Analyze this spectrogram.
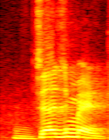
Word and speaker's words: judgement: है ठीक है परफेक्ट जजमेंट यहां पर भी डी आप देख रहे हैं ना जजमेंट नहीं पढ़ेंगे जजमेंट तो यहां पर भी डी साइलेंट रहता है साइलेंट लेटर कहते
